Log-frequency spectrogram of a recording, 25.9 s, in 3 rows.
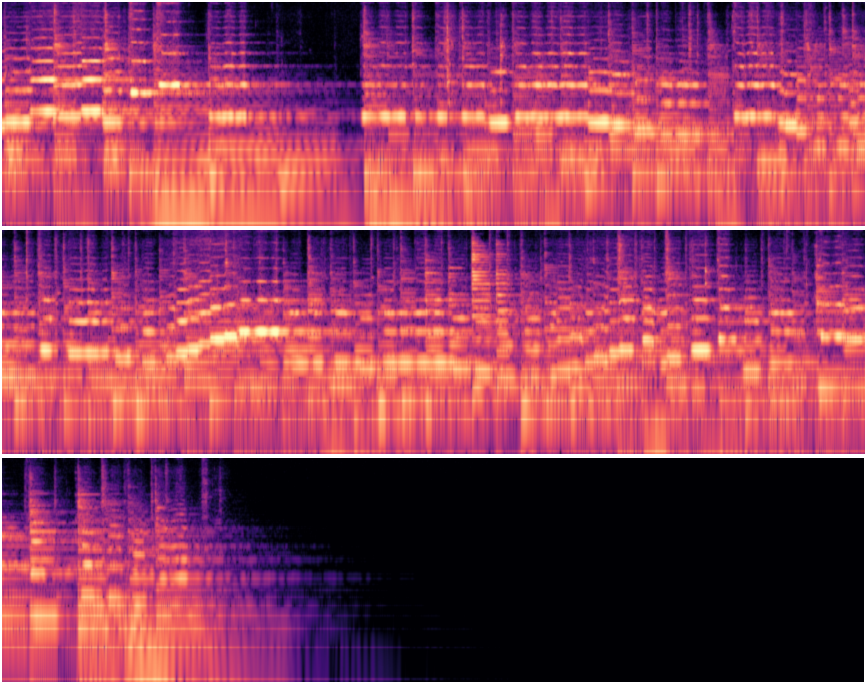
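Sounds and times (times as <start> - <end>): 
flute: 0.0 - 20.7
guitar: 0.0 - 21.3.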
